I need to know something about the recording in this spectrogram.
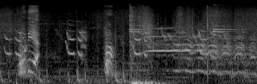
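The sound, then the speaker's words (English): A video game horse, killed with a longsword, whinnies in sharp, quavering bursts, followed by a low thud and a few hoof clops, all fairly loud with a game-like, processed quality and no talking. “The longsword does kill the horses, and you'll see.”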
